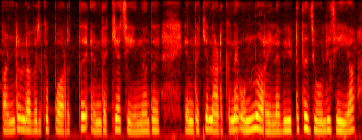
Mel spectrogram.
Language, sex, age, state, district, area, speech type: Malayalam, female, 30-45, Kerala, Wayanad, rural, spontaneous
